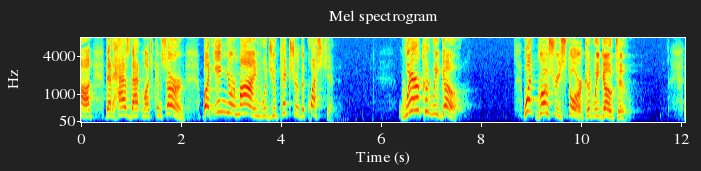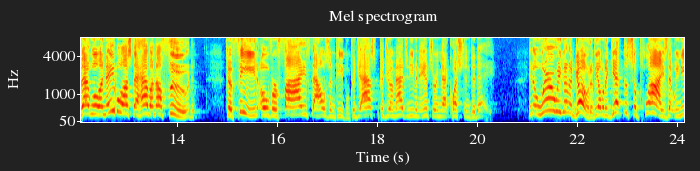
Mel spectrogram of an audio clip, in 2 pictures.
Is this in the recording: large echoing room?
yes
